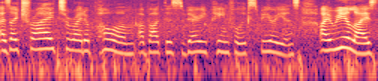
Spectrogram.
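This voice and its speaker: Audible room echo surrounds a woman speaking at a fairly high pitch with ordinary pitch variation. Her pace is moderate. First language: Arabic. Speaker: poet. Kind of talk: spoken word introduction.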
